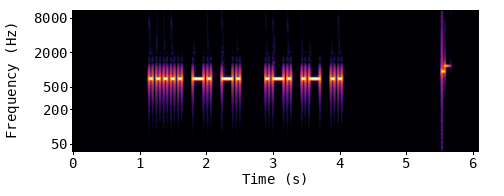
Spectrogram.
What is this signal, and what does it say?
Morse code, heard as a keyed tone, about 22 wpm, 700 Hz. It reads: 5NN RAI
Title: Ontario QSO Party Exchange 22wpm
